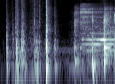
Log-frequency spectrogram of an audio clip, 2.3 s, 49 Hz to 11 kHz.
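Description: A run of clicks and clunks as an 8-track cartridge is pushed into the slot of a portable Panasonic 8-track player, the loudest near the one-second mark. After a brief pause, about a second and a half in, music starts playing from the cartridge.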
